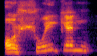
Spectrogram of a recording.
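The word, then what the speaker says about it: Ohsweken: And you told me, now, I want you to help me with this pronunciation because I like to learn. Oswiecan? – Oswiecan, Ontario, which is classified as Six Nations.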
